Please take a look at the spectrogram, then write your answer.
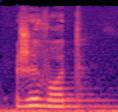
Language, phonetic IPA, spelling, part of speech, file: Belarusian, [ʐɨˈvot], жывот, noun, Be-жывот.ogg
- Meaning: abdomen, stomach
